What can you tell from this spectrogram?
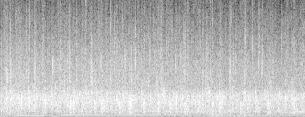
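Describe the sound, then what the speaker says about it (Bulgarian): A school audience applauds at an anniversary concert, a dense, steady round of clapping that fills the hall at close range and stays even throughout. "Аплодисментите са за тях."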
